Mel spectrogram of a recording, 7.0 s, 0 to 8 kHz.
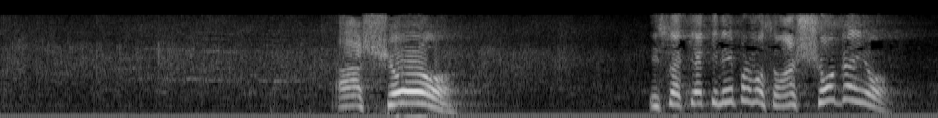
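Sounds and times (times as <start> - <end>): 
congregation applauding: 0.0 - 5.4
speech: 2.5 - 3.5, 4.8 - 6.8.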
